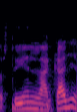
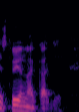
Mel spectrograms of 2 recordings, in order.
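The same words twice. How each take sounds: First: "Estoy en la calle" ending on a questioning rise; "calle" sung upward as if unfinished; rising tune. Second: "estoy en la calle" dropped low and final; falling tune. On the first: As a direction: lift the voice up on "calle". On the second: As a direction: let "estoy en la calle" settle down, flat and closed. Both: Shown as a demonstration. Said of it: "En un caso es un deíctico".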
